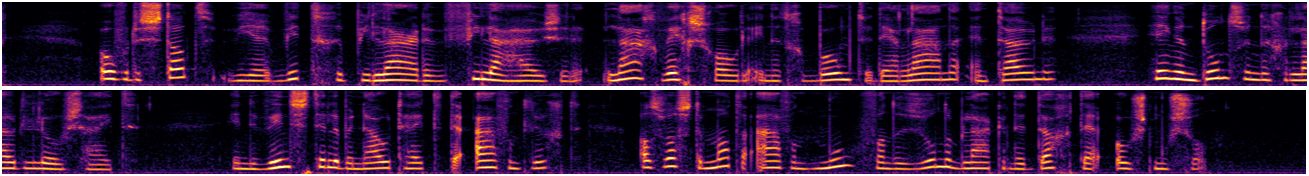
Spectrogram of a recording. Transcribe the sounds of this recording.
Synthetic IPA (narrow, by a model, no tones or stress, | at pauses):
ʔowvəɹdəstɑtʋiːɹʋɪtχəpilaːɹdəv̥ilaɦœɥzəlaːχʋɛχsχowlə̰nʔɪ̰nɦətχəbowmtʰədɛɹlaːnəʔɛ̰ntœɥnəhɪŋəndɔnzəndəχəlœɥdəlowsɦɛjt | ɪndəʋɪnstɪləbənʌwtɦɛjtd̥ɛ̰ɹʔaːvɔntlɵχt | ʔɑlˠsʋɑzdəmɑtʰə̰ʔaːvɔntmuv̥ɑndəzɔnəblaːkəndədɑχdɛ̰ɹowstmusɔ̰n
